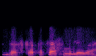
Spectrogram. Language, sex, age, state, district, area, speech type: Hindi, female, 60+, Bihar, Begusarai, rural, conversation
